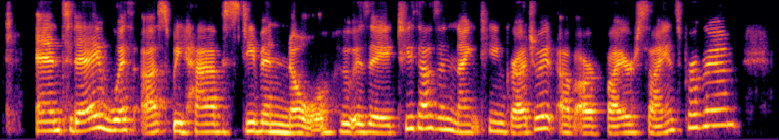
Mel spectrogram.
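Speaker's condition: No condition

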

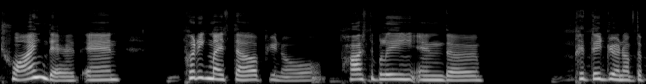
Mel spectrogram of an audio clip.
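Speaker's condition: Hearing loss; hearing aid user, same audiologist firm for 25 years; newer hearing aid not self-adjustable, limited digital hearing aid options, audiologist suggested cochlear implant

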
